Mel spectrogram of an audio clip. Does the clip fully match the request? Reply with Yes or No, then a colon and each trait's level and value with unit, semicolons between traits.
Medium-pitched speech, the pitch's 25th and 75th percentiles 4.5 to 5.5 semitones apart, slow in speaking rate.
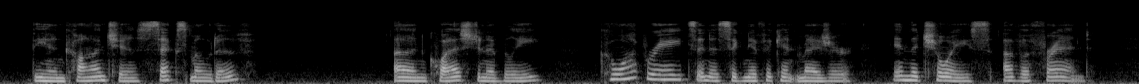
No: medium, 165 Hz; average, 3.2 semitones; slow, 90 wpm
